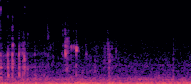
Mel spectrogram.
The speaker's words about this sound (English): Excuse me while I grab a drink of water here.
